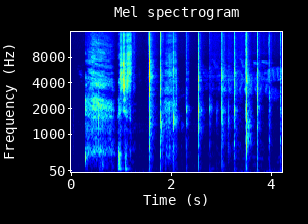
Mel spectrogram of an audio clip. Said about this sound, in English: Let's just clap myself. No. No. We're just going to clap my hands. This is also a clap for the NHS because we should really actually be funding them instead of clapping them.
